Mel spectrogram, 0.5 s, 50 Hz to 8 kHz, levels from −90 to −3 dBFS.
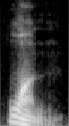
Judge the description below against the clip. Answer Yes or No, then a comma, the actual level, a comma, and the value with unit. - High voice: No, low, 120 Hz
